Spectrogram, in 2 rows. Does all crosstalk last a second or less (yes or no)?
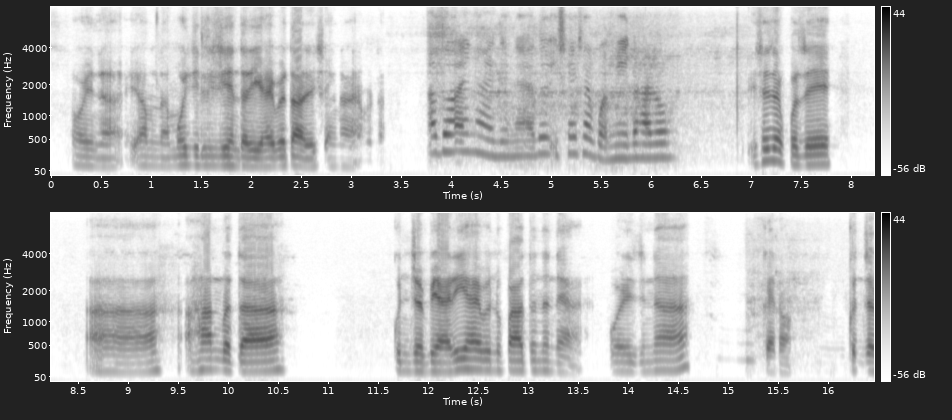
yes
